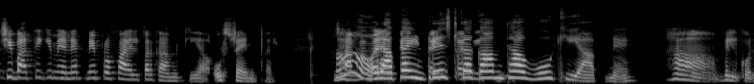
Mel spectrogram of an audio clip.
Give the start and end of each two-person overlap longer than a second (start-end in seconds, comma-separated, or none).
3.4-5.1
